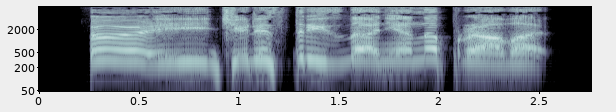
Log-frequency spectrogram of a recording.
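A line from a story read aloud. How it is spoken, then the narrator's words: Squeak. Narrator (Russian): пискнул он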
